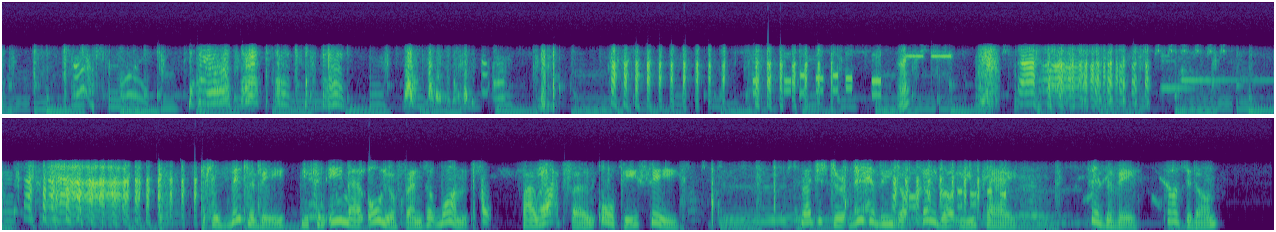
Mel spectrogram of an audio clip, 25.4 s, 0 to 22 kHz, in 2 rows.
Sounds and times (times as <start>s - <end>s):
Music: 0.0s - 17.3s, 18.8s - 24.9s
Speech: 14.8s - 19.6s, 20.7s - 24.9s.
